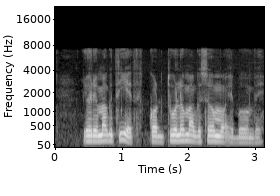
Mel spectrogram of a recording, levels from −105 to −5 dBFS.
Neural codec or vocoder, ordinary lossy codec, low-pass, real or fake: none; none; 7.2 kHz; real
